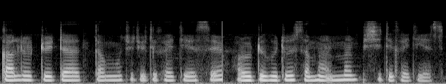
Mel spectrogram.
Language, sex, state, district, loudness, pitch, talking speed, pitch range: Nagamese, female, Nagaland, Dimapur, -15 LUFS, 190 Hz, 215 wpm, 185-200 Hz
